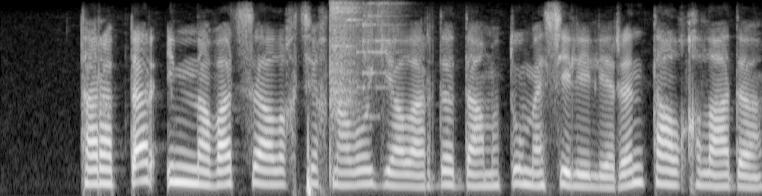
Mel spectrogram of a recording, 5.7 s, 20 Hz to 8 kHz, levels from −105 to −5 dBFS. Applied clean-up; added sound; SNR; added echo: none; Shatter; 14 dB; none.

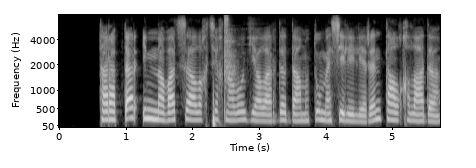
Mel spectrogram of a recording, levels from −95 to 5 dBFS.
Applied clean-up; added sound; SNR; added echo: neural mask model DeepFilterNet 3.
